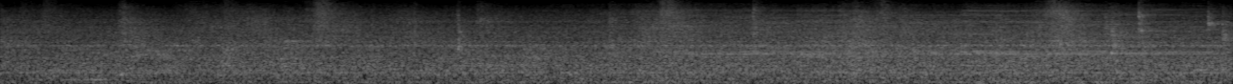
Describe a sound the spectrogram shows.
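A tank engine idles with a steady low rumble.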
